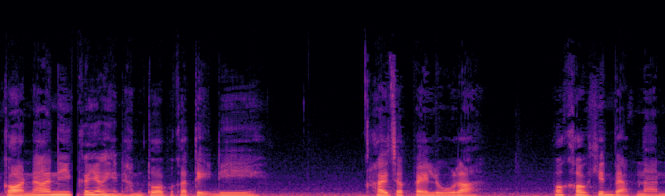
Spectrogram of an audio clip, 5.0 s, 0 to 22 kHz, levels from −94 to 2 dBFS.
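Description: At 0.54 s the speech drops out for about 42 ms, until 0.58 s. This is a gap at a join of encoded pieces. Two separately encoded sections were joined untrimmed, so encoder delay and end padding remain. The silence has smeared edges, then the speech resumes where it stopped.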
